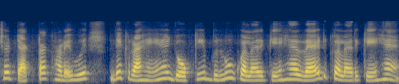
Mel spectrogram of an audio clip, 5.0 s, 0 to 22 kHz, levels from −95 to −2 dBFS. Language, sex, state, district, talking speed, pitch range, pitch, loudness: Hindi, female, Madhya Pradesh, Dhar, 190 wpm, 200-270 Hz, 230 Hz, -18 LUFS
